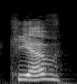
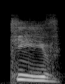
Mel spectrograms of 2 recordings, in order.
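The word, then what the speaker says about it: Kyiv: great audience we have Kiev Russian pronunciation keeve Ukrainian pronunciation preferred right Ukrainians well we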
